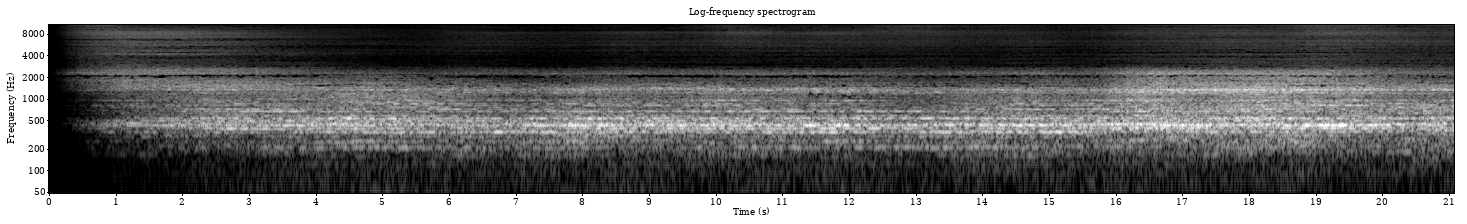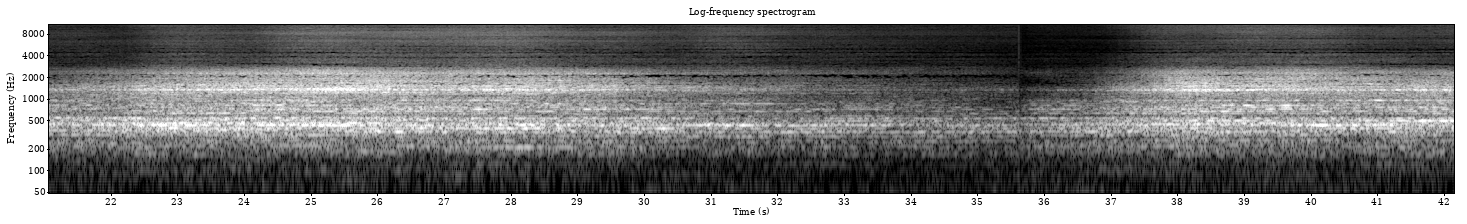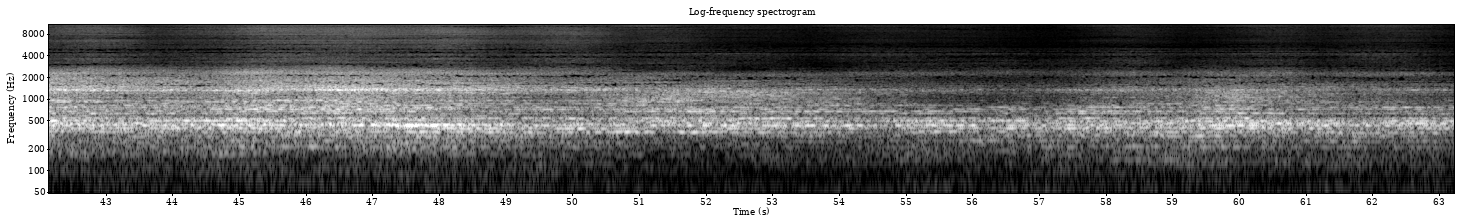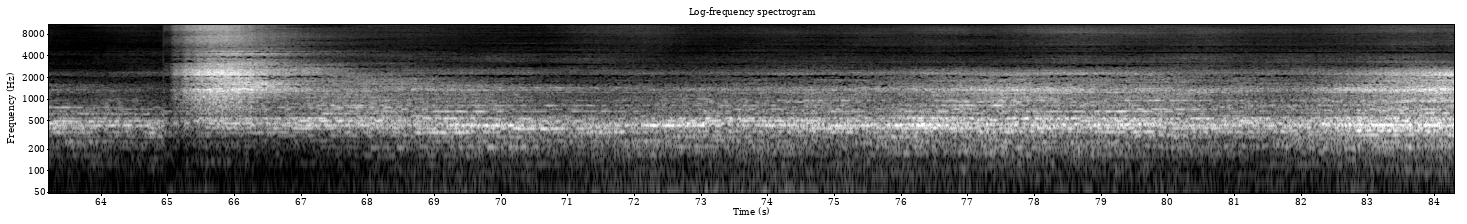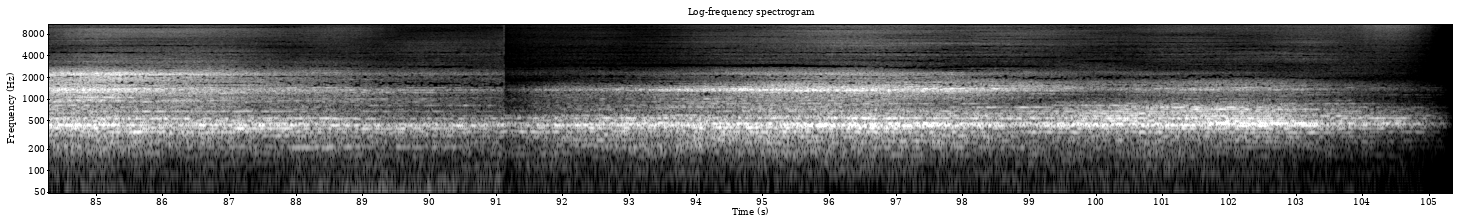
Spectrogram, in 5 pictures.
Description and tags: Drone 2 [thunder tube]
This deep, roaring drone clip was modified from a thunder-tube instrument.
deep, thunder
